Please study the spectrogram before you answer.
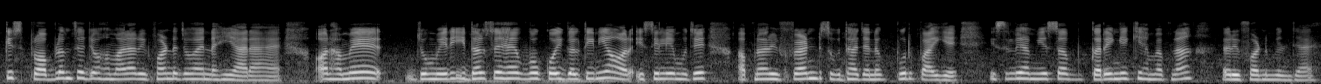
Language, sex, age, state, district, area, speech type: Hindi, female, 18-30, Uttar Pradesh, Sonbhadra, rural, spontaneous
